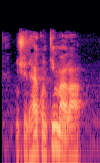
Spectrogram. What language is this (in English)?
Kabyle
